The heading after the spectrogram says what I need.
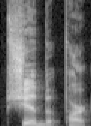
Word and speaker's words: Shibe Park: Shib Park, I think is the correct pronunciation.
